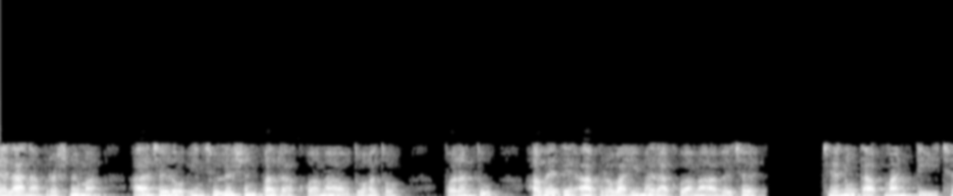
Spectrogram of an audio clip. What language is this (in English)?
Gujarati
